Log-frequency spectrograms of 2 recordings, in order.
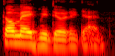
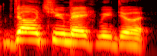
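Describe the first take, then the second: First: Said in the usual way. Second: Louder, playful stern warning; mock stern warning. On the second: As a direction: warn them off, half joking. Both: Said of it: "done it in Australian accent".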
